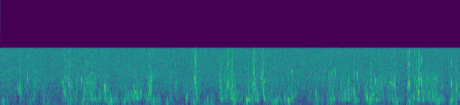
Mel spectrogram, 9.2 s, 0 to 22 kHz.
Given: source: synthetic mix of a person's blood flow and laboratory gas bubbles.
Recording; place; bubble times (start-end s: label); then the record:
Doppler ultrasound of blood flow; precordium
0.33-0.48 s: bubbles
0.52-0.59 s: bubbles
0.65-0.76 s: bubbles
0.84-0.91 s: bubbles
1.23-1.46 s: bubbles
1.50-2.25 s: bubbles
2.44-3.11 s: bubbles
3.48-3.56 s: bubbles
3.68-4.04 s: bubbles
4.37-5.35 s: bubbles
5.65-5.78 s: bubbles
5.81-5.88 s: bubbles
6.29-6.36 s: bubbles
6.54-7.21 s: bubbles
7.26-7.96 s: bubbles
8.08-8.89 s: bubbles
8.98-9.21 s: bubbles
From the record:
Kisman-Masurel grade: 243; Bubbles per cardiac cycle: several, 3 to 8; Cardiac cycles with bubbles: 100%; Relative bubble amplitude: loud (0.450 to 0.775); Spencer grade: 3 (all of the cardiac periods contain showers or single bubble signals, but not dominating or overriding the cardiac motion signals); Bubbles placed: anywhere in the cardiac cycle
